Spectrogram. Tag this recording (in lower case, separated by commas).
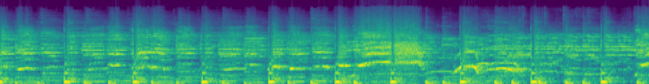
musical instrument, guitar, music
